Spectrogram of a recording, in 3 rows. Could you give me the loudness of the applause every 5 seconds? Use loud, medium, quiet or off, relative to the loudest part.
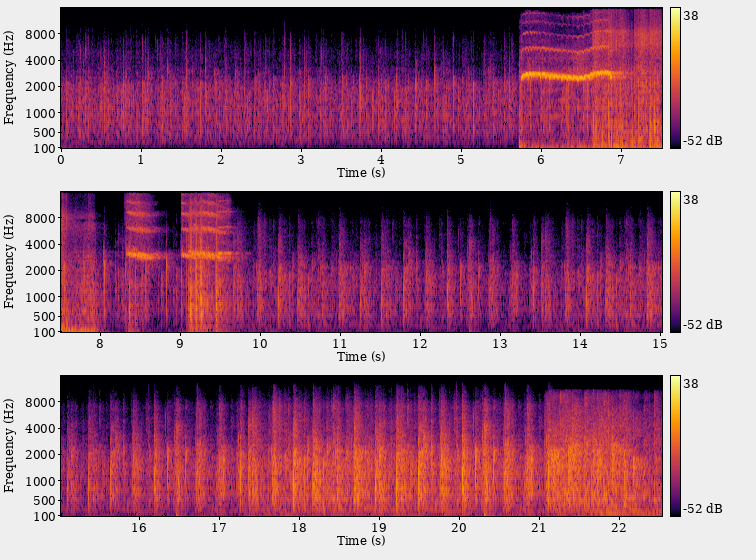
quiet, quiet, quiet, loud, loud.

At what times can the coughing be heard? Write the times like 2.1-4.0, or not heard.
not heard.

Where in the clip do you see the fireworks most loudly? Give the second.
9 s.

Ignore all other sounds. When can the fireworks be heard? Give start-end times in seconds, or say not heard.
6.6-9.7.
